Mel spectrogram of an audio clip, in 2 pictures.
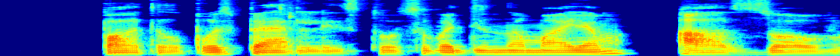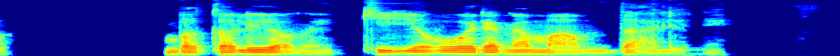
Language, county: Lithuanian, Marijampolė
